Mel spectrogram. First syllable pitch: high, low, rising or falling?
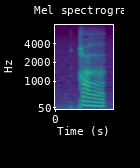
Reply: low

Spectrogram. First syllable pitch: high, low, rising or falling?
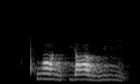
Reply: falling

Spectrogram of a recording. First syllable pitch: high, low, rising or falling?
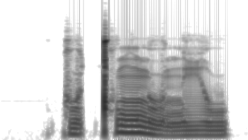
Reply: rising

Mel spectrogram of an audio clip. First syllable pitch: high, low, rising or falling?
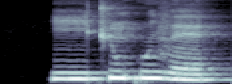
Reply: low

